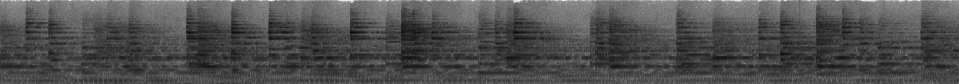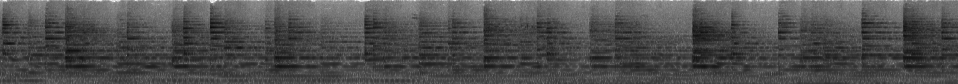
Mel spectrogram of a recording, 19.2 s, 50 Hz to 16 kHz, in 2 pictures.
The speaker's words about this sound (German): 12 Uhr. Sie hören die Glocken der Pfarr- und Wallfahrtskirche Kaiser Ebersdorf in Wien 11.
